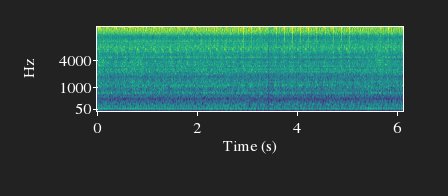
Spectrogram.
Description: A loud non-periodic ticking sound is heard at idle. Misfires are showing up for cylinder 6.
